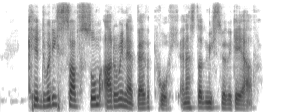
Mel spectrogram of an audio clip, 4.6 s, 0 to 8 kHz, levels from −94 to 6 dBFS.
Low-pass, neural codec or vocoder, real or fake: 7.2 kHz; codec, 16 kHz, 4.8 kbps, FACodec; fake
